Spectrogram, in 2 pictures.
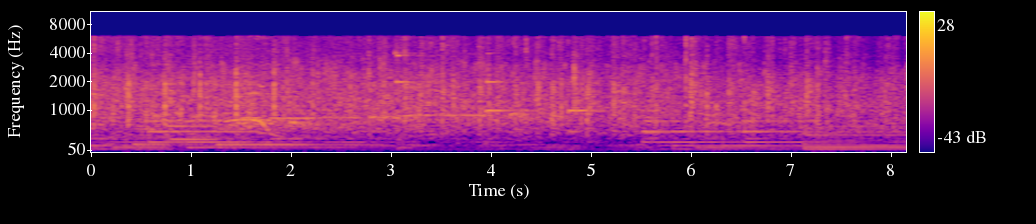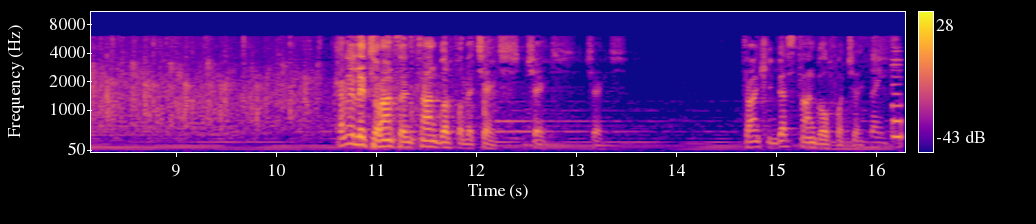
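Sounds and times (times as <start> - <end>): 
audience clapping: 0.0 - 12.2
speech: 10.8 - 13.6, 14.7 - 16.2.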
